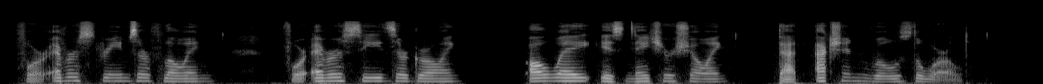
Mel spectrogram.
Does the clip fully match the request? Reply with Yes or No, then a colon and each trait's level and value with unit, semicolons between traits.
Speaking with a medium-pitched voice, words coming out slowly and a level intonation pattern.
Yes: medium, 145 Hz; slow, 110 wpm; narrow, 2.3 semitones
